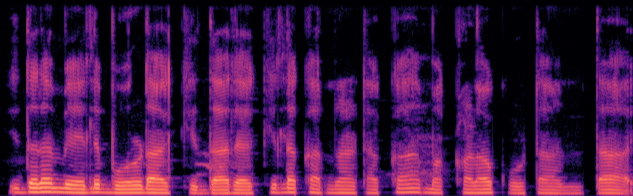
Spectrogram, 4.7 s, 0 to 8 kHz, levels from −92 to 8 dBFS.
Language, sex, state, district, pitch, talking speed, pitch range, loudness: Kannada, female, Karnataka, Bangalore, 145 Hz, 115 wpm, 135-160 Hz, -19 LUFS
